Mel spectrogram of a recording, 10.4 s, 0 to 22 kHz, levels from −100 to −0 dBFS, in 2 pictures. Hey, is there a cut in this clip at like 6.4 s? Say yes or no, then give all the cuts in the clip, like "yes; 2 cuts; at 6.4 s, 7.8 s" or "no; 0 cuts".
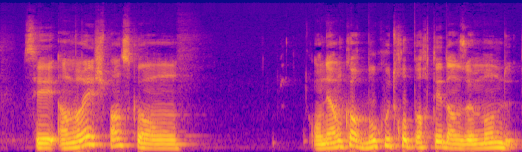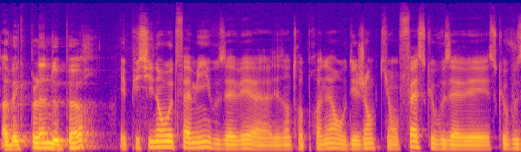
yes; 2 cuts; at 6.4 s, 9.0 s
